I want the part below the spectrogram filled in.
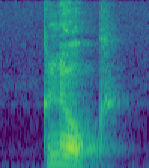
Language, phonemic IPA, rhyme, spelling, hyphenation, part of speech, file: Dutch, /knoːk/, -oːk, knook, knook, noun, Nl-knook.ogg
- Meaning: bone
